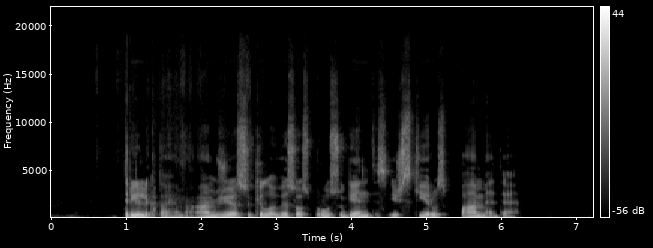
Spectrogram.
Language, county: Lithuanian, Klaipėda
